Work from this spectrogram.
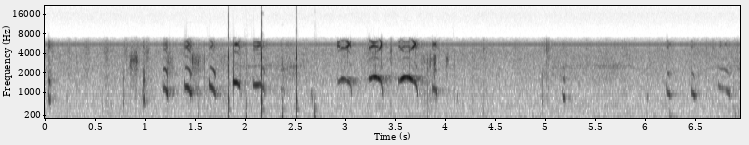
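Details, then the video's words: Border Collie puppies playing together, giving high, bent yips and short whining squeals in clustered bursts, several sharp clicks or knocks mid-way, then scattered quieter yelps toward the end. "Border Collie Puppies Playing"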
